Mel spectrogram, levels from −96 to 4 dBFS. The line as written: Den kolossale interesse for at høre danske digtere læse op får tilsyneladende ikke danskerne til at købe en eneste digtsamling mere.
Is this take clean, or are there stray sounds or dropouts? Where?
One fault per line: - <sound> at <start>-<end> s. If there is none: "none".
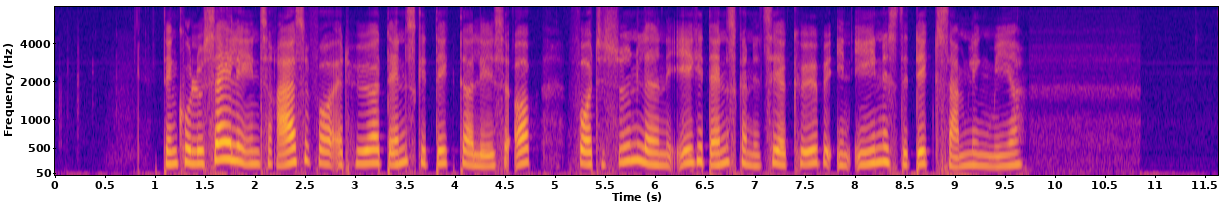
none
